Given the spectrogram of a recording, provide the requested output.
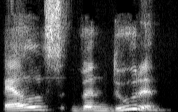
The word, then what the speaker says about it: Els Vandooren: And with that, I would like to welcome our special guest for today, Els Vandooren. Is that correctly pronounced?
